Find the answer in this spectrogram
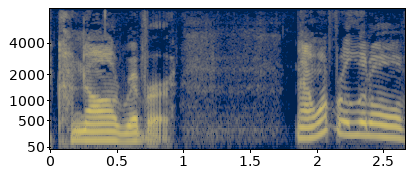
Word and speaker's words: Kanawha: how they say it it looks like Kanawa to the rest of us ka na WH a but I think this I think they pronounce it the canal River now one for a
